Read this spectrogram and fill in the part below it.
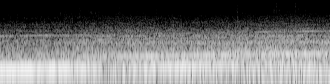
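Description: Nissan car driving hard on the Homestead-Miami Speedway race track, a steady loud engine drone with rising tonal whine as it powers off a corner, continuous and close throughout.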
